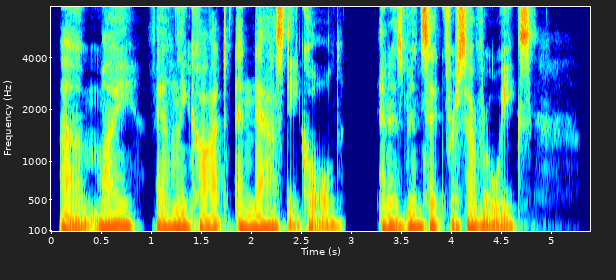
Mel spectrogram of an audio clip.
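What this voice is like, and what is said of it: Sick, congested voice. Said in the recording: “If you can't hear it in my voice, I am sick right now.”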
